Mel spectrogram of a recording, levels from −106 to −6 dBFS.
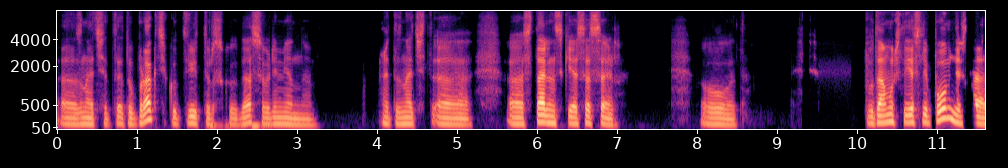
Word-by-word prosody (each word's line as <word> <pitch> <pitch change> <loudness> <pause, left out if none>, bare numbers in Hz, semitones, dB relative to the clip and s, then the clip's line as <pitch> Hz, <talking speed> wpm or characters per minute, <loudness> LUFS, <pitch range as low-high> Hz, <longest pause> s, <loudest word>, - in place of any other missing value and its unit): э, 110 -1 -3
значит, 105 -1 -4
эту 110 -2 -3
практику 185 - +2
твиттерскую, 105 -4 -5
да, 115 +5 0
современную. 105 -1 -4 0.8
Это, 110 -1 -5
значит, 110 -2 -3
э, 105 -4 -1 0.4
э, 110 -1 +1
сталинский 125 -2 +4
СССР. 110 -5 0 1.0
Вот. 105 -3 -3 1.5
Потому 130 +4 +4
что, 135 - -4
если 135 +1 +3
помнишь, 165 - +4
та 115 -4 +5
110 Hz, 100 wpm, -24 LUFS, 105-125 Hz, 1.5 s, та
